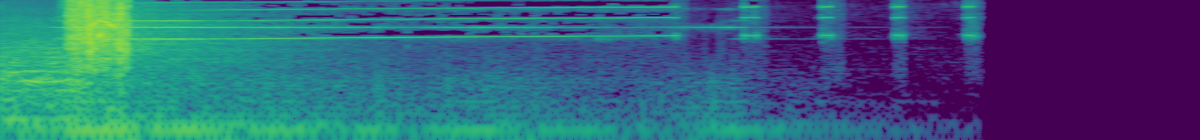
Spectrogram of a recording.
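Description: A camera takes a photo with a loud, short snap of shutter and flash, followed by a high whine that fades out over about three seconds. Near the end come four short, evenly spaced high beeps, over a low drone that dies away.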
